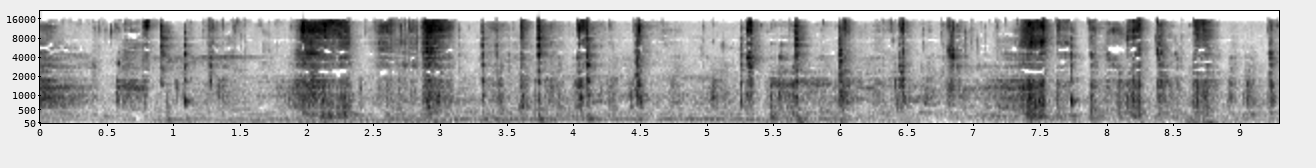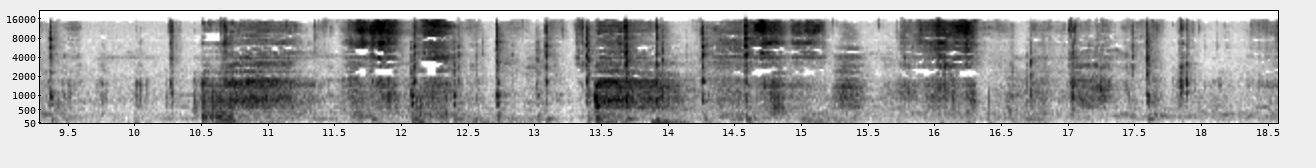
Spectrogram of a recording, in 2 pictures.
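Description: Close-up eating sounds: chewing mouthfuls of spicy instant noodles and green chili, with many small clicks of chopsticks against the plate and several louder wet bursts.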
